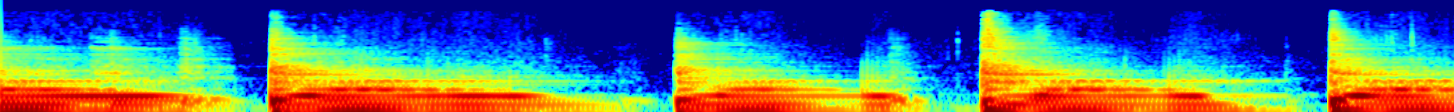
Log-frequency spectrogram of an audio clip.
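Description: Plucked string of an ugubu, a musical bow with a calabash resonator, pinched by hand: several low, buzzy twanging notes, each ringing on and decaying for a second or more before the next pluck.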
